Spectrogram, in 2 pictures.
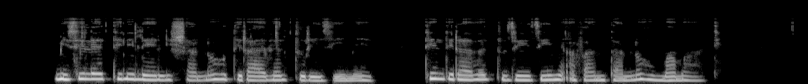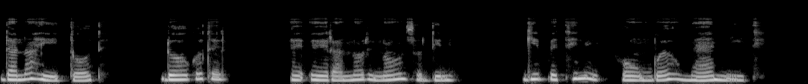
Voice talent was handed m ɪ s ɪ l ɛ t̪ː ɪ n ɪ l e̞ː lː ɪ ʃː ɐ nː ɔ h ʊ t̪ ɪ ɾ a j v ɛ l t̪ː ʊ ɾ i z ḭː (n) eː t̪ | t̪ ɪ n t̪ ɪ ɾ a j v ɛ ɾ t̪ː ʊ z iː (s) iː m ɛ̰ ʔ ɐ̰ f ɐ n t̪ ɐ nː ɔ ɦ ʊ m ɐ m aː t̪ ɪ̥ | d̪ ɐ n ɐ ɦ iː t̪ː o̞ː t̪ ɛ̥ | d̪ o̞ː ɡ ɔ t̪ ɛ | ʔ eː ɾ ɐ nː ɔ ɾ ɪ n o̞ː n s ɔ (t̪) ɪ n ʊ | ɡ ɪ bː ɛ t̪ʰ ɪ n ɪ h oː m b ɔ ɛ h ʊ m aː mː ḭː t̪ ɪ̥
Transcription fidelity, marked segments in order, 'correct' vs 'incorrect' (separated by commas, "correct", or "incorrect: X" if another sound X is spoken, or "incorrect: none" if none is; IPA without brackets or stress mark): incorrect: m, incorrect: z, incorrect: d̪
